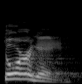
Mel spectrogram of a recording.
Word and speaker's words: storge: We pronounce that one storge. Storge, it's kind of a fun word.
